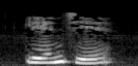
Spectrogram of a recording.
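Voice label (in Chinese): "廉洁", Mandarin; chinese-flashcards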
